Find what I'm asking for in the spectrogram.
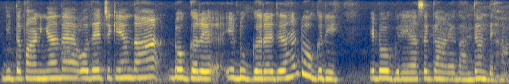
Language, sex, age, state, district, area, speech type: Dogri, female, 30-45, Jammu and Kashmir, Reasi, rural, spontaneous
